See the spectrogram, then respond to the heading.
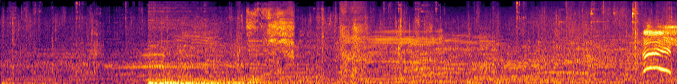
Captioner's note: cattle moo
